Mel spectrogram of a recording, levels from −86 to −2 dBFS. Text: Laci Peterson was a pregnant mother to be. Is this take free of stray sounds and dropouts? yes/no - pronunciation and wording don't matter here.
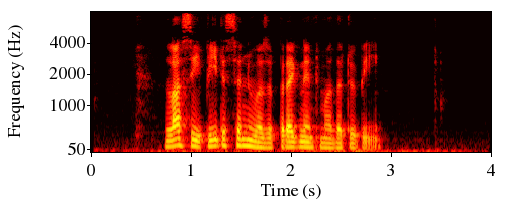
yes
